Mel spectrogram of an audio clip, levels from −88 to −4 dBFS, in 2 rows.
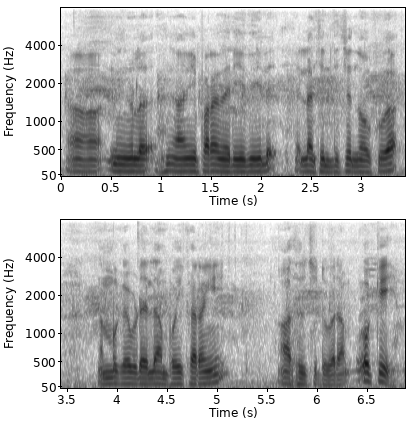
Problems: constant background noise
